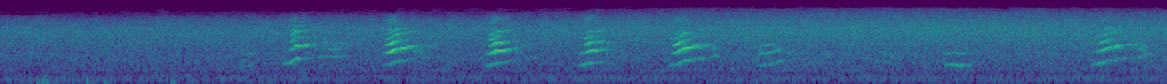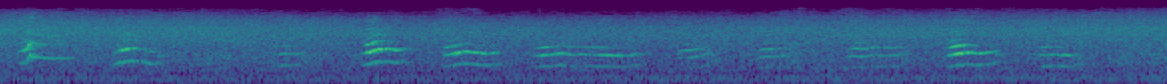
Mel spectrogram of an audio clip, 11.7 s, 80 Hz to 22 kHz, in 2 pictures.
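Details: Border Collie puppies from the Nell x Skeet litter at the International Peace Gardens, 12 August 2018, whimpering in a busy run of short, high, squeaky cries, some rising and some falling, several per second over soft background hiss.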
